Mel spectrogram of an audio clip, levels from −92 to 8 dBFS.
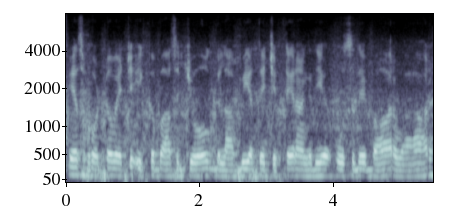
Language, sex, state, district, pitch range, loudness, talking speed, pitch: Punjabi, male, Punjab, Fazilka, 115-120 Hz, -12 LUFS, 165 wpm, 120 Hz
